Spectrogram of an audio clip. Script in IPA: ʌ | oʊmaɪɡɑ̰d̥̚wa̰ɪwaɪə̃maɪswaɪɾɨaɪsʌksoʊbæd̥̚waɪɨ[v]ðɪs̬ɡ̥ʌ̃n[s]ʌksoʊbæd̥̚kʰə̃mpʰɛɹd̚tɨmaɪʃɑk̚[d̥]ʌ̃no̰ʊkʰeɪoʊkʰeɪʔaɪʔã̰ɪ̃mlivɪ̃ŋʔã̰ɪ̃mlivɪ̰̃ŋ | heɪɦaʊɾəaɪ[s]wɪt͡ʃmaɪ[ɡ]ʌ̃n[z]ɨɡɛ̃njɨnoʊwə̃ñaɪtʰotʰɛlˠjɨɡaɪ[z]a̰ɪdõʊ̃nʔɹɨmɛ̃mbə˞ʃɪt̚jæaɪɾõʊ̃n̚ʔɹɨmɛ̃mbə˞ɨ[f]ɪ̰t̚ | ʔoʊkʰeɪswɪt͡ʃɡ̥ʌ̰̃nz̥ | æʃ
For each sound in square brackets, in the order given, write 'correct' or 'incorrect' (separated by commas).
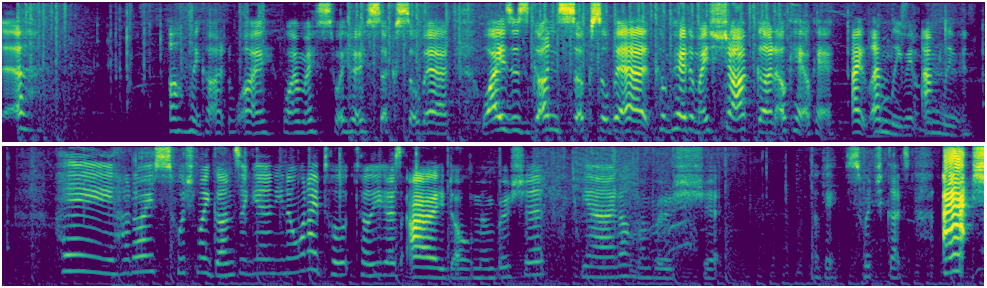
incorrect, correct, incorrect, correct, correct, correct, correct, incorrect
